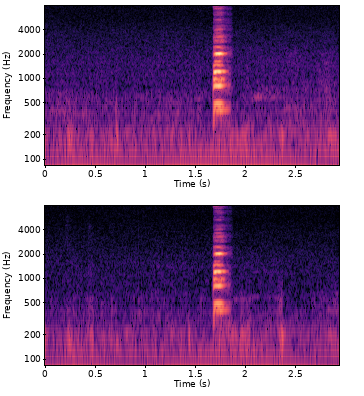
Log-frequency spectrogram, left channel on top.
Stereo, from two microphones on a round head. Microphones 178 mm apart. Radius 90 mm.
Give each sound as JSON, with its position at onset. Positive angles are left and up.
{"t": 1.7, "sound": "a car horn", "side_deg": 25}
